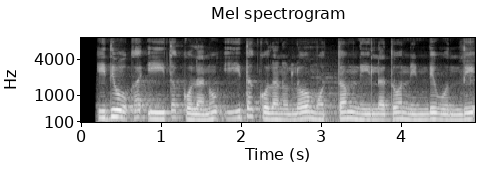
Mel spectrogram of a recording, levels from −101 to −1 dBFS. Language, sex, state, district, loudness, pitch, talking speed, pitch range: Telugu, female, Telangana, Komaram Bheem, -16 LUFS, 165 Hz, 120 wpm, 150-180 Hz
